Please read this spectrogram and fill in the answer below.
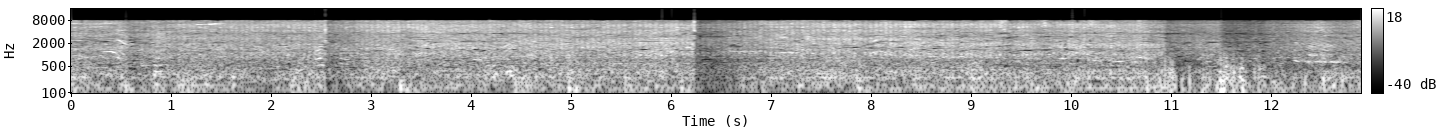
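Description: Isuzu fire pumper truck driving slowly past at close range, its engine running, heard over a dense, loud mix of street noise.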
